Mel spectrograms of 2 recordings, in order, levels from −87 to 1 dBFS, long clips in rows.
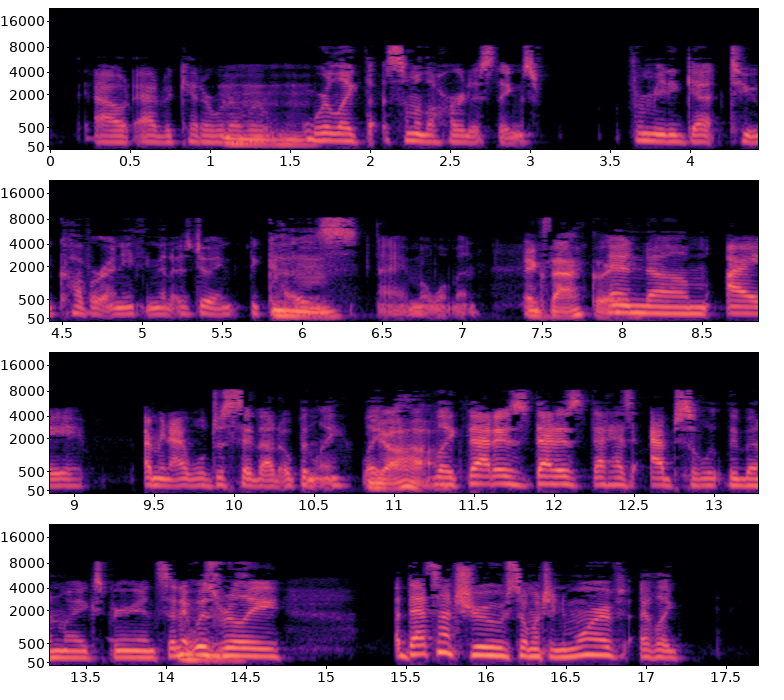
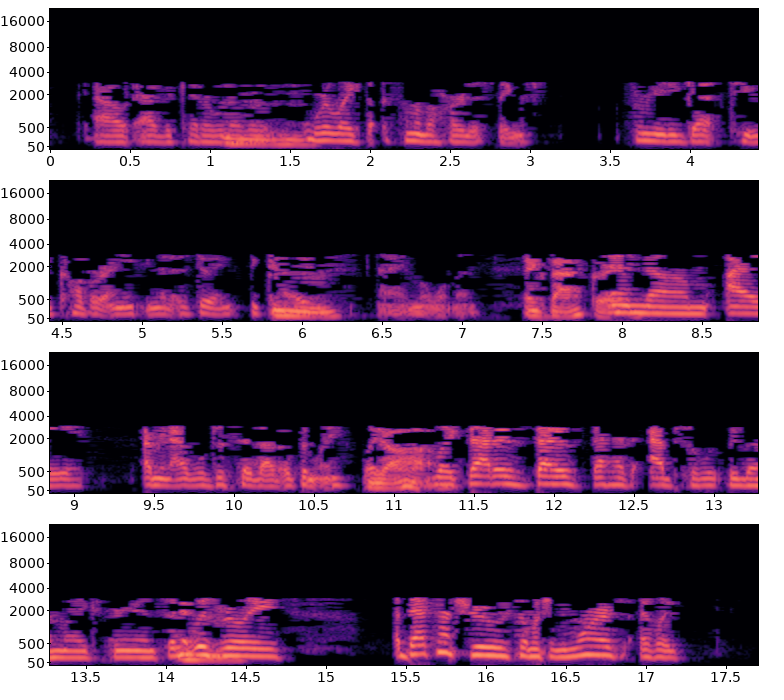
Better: first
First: garbled, watery; slightly; nothing above 8 kHz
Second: garbled, watery; badly; nothing above 3 kHz

